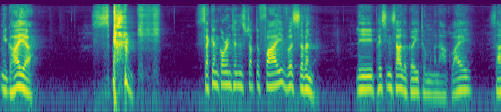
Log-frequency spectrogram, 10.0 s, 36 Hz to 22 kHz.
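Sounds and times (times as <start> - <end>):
man clearing his throat: 2.2 - 2.8.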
